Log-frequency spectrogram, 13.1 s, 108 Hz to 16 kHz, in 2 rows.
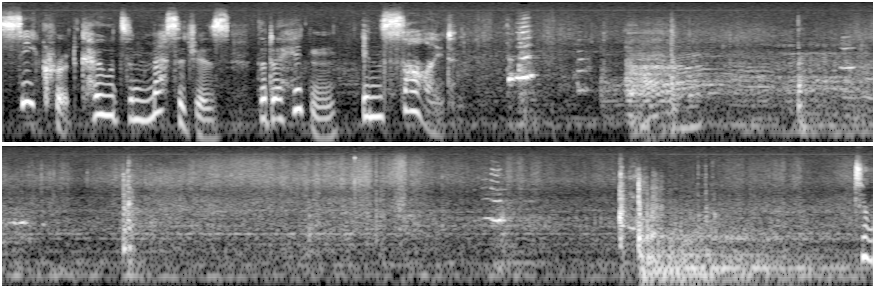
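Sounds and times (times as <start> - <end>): low hum: 2.3 - 13.0.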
